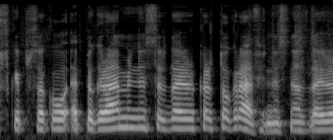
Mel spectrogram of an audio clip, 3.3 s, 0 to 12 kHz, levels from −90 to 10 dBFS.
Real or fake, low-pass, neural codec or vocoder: real; 10.8 kHz; none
